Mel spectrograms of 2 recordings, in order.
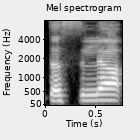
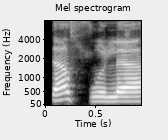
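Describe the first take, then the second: First: Both the first and second consonants sound light. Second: A light first consonant, then a heavy second. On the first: The speaker calls it wrong. "ഒന്നുകിൽ തസ്ല എന്നായി പോവും" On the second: The speaker calls it right. "ആദ്യം തായാണ്, രണ്ടാമത്തേത് സ്വായാണ്"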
